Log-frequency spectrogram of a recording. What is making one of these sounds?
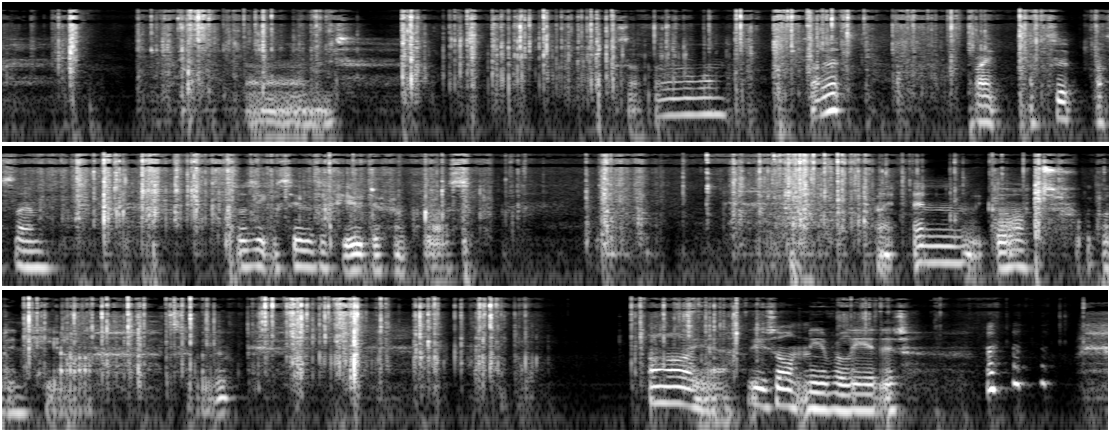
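Plastic bags crinkle and rustle between fingers.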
